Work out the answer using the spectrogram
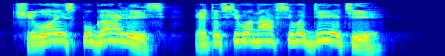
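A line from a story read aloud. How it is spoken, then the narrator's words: Shouting after them. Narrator (Russian): закричал им вслед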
